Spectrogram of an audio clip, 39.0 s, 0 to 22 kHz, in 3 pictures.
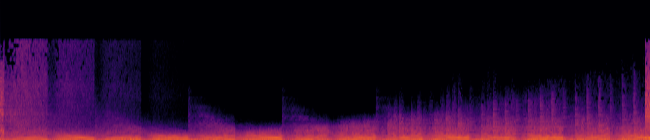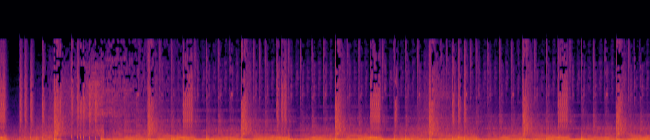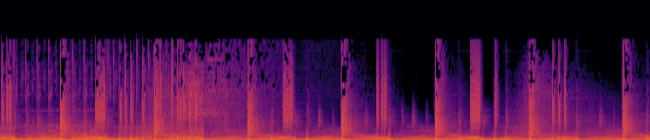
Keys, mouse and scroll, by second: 1.3 click, 2.3 ctrl+c, 2.9 ctrl+v, 8.6 click, 9.3 click, 10.1 click, 10.6 click, 12.2 shift+click, 13.3 shift+click, 13.4 shift+click, 23.0-23.4 drag, 24.7-26.6 drag, 26.8 shift+click, 30.6 click, 31.5 click, 32.3 click, 36.0 click.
